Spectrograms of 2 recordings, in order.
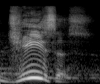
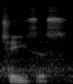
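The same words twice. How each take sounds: First: The name is said with strong excitement. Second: The name is said flatly, without enthusiasm.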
